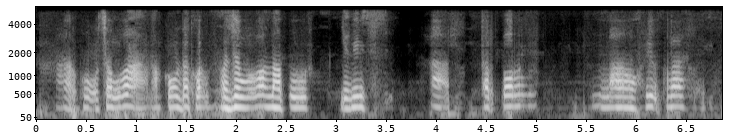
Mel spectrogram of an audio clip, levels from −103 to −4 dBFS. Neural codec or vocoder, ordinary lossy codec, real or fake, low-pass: codec, 16 kHz in and 24 kHz out, 0.6 kbps, FireRedTTS-2 codec; none; fake; 5.4 kHz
